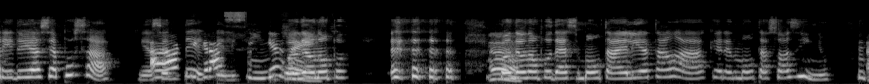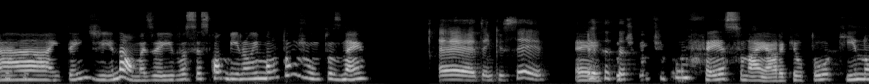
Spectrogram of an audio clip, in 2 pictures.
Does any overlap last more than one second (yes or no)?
yes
